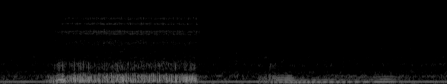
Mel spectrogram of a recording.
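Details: Sleeping dog Kaya Boo: a single coarse, buzzing snore of about a second and a half, followed by a trembling, pulsed whistly exhale, with a steady low hum underneath.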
